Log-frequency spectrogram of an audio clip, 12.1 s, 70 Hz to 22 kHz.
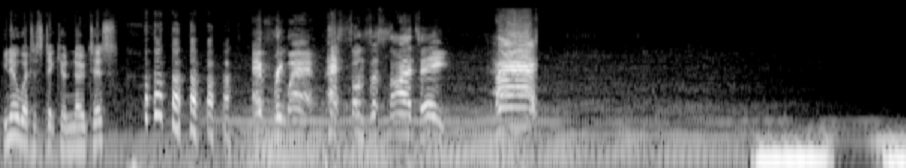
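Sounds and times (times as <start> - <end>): small lawnmower engine running: 1.7 - 10.2
deep synthesizer bass note: 10.0 - 12.0.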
